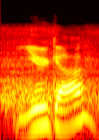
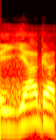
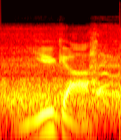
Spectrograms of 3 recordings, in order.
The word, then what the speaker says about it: Yugar: way to the end he wrote Yuga that's how you pronounce it I said to the ly at the information center I said yeah the Yaga tunnel she goes you mean Yuga very very interesting isn't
